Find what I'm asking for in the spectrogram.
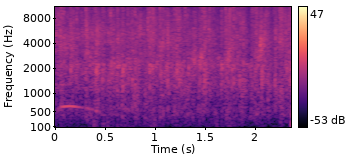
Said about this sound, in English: Can we just have a round of applause for Lewis Warner?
